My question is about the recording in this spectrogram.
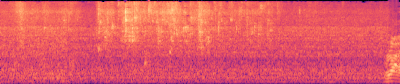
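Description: Water running steadily, topping up the water for the stew.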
